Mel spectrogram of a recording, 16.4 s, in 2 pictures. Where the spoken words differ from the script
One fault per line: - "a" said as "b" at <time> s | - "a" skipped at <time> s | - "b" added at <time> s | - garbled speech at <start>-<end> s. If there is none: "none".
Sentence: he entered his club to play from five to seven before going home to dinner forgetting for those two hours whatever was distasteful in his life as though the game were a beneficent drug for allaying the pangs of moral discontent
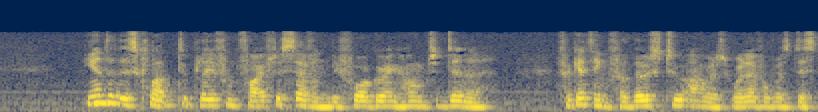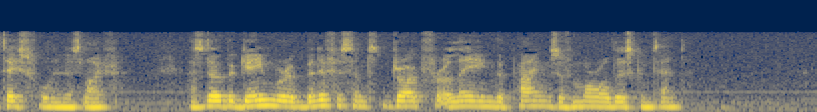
none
